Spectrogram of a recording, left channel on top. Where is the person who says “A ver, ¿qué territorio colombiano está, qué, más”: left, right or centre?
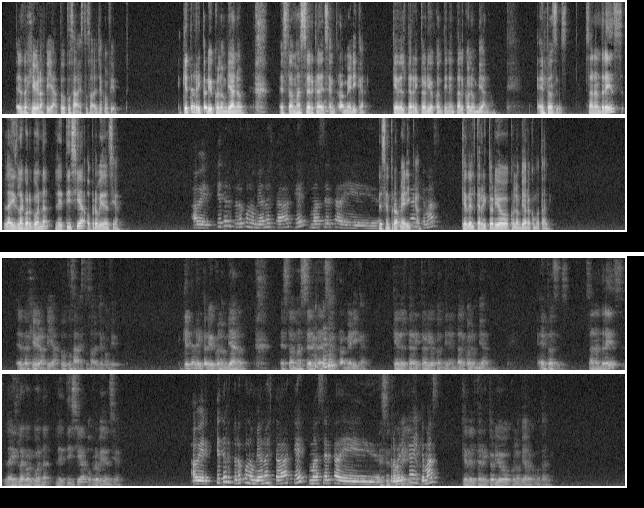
Right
